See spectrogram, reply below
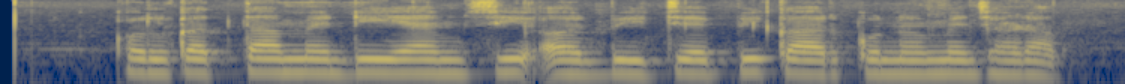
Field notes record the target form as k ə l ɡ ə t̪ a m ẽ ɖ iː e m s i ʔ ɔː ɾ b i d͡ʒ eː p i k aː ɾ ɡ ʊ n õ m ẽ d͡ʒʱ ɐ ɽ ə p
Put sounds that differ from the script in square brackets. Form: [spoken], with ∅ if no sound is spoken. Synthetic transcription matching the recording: k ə l [k] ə t̪ a m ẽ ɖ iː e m s i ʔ ɔː ɾ b i d͡ʒ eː p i k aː ɾ [k] ʊ n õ m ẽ d͡ʒʱ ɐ ɽ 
